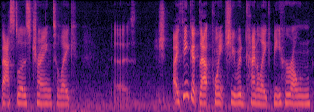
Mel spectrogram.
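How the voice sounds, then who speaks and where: A woman's voice: mid-range voice, fairly even intonation, unhurried, sharp tone, slight background noise. A woman chatting casually on a podcast panel in a hesitant, filler-heavy way, saying "like" often. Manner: hesitant, peppers talk with "like". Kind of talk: casual chat.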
